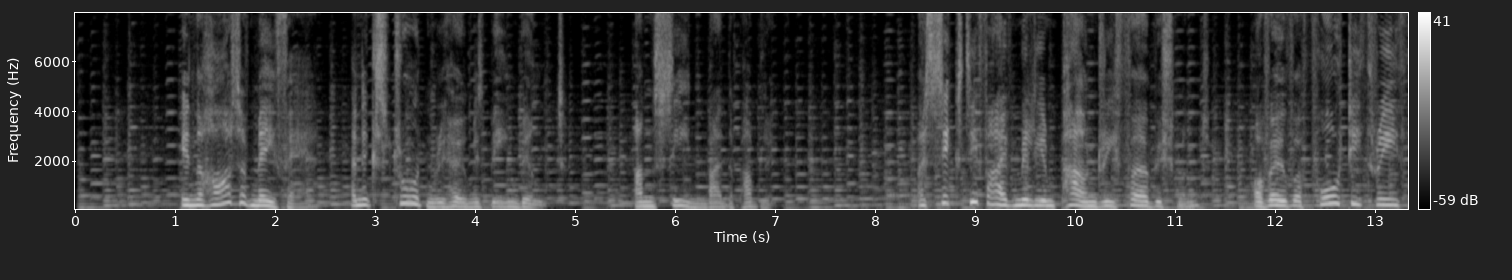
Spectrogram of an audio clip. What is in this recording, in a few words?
TV Narration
